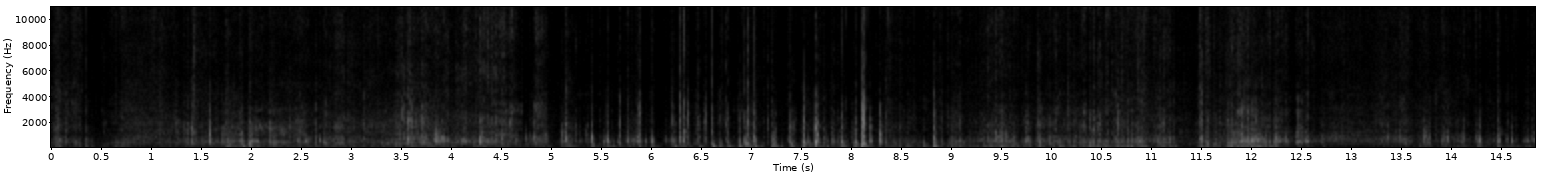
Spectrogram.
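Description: Fingernails tap and scratch the white bark of a large, solid birch log. The result is a quiet, dense run of dry, crinkly scratching with many short, sharp taps, centred in the midrange with little low end.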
